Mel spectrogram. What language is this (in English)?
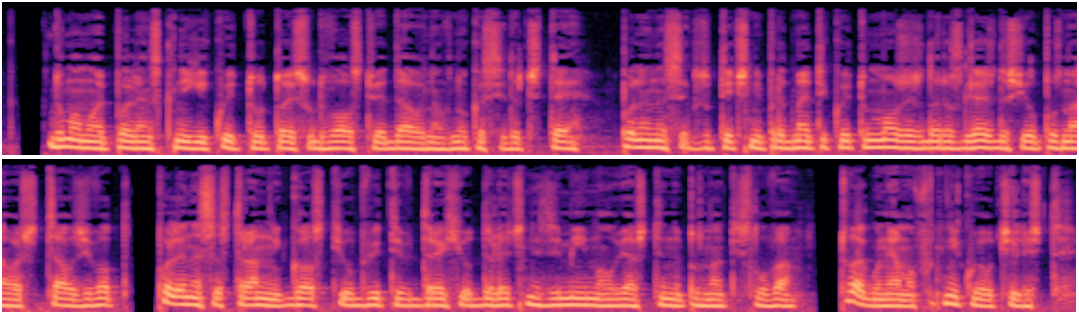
Bulgarian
